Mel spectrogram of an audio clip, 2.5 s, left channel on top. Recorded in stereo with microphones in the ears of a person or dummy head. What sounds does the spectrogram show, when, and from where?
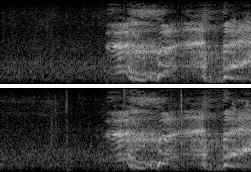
1.1 s a cough: 5° right (ahead or behind), 0.6 m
